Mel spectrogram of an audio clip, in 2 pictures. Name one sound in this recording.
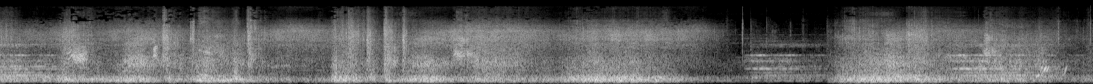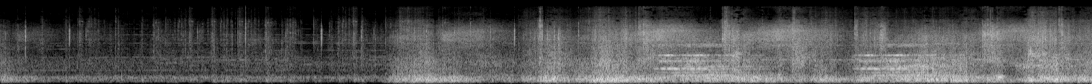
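Fire spells roar and crackle in bursts.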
